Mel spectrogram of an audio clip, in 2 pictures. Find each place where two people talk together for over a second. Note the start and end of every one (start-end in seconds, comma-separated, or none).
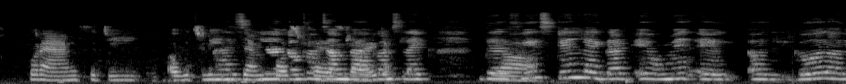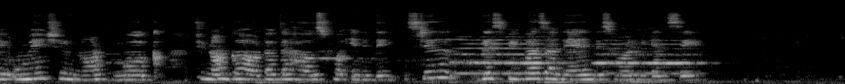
2.1-3.8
